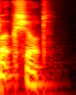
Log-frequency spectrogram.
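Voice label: "buckshot", English, British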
